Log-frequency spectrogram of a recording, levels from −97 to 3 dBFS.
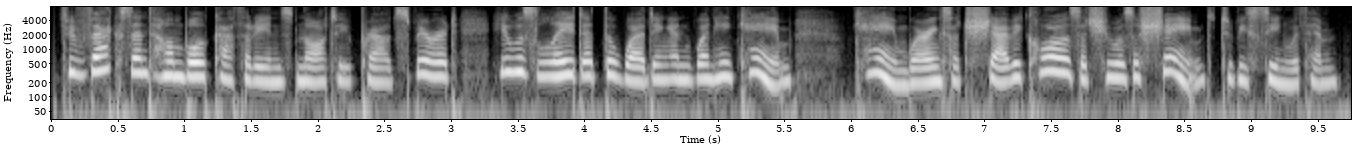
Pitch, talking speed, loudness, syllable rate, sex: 245 Hz, 195 wpm, -18 LUFS, 4.9 syllables/s, female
